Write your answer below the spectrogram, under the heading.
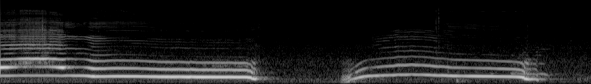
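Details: Furious pet cat Clara caterwauling at a rival cat by the window: two long, level, harmonic wails, the first about two and a half seconds, the second rising in then falling off at the end.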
